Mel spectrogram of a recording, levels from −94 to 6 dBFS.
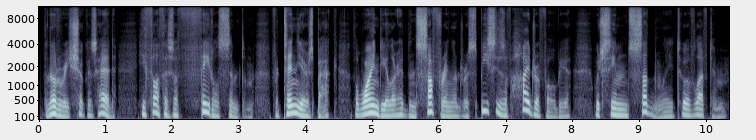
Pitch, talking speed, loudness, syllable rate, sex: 130 Hz, 190 wpm, -21 LUFS, 5.3 syllables/s, male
